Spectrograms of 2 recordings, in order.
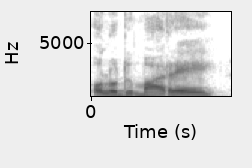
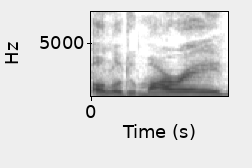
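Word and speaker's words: Olodumare: the name will vary like for example I think in Santia they may say olo de marare just because you know Spanish I say olo dumare because you know country so it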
